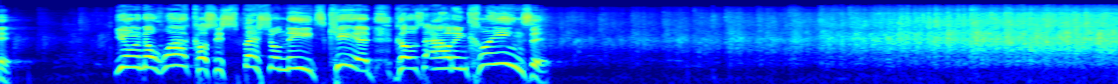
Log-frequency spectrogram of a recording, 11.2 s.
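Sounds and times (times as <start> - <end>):
speech: 0.0 - 0.2, 1.2 - 5.6
audience applause in a church: 5.1 - 11.1.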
